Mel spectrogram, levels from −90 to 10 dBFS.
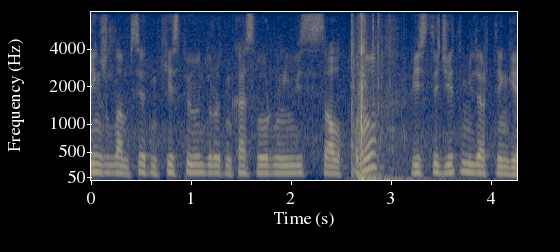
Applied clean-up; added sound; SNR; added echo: none; Slam; 3 dB; none.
